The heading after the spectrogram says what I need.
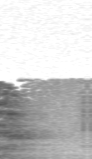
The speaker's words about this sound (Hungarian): Tudod, egészségedre. Vagy ez az volt, vagy csak úgy köhögtél? Vagy... Mi volt ez?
